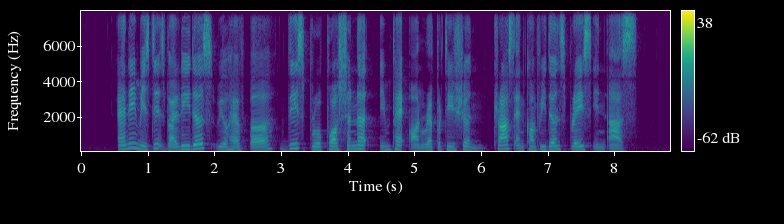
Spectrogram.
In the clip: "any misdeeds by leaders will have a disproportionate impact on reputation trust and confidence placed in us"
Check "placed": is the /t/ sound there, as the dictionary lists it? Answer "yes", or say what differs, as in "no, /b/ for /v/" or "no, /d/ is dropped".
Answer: no, /t/ is dropped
